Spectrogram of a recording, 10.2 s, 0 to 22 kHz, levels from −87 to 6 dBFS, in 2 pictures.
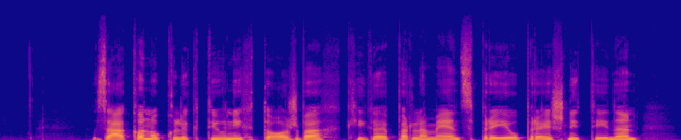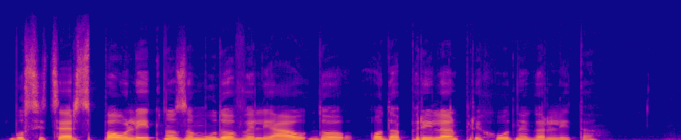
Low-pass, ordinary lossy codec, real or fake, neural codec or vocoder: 19.8 kHz; none; real; none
